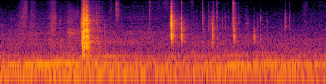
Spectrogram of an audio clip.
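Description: A ratchet wrench clicks on a bolt.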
